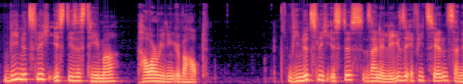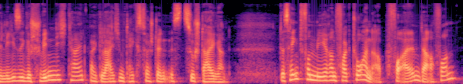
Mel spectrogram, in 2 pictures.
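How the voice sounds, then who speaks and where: A man in his thirties who grew up in Germany, a trainer giving a scripted video lecture in a lively, wry, self-ironic manner, recorded in a studio on a clip-on mic. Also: mid-range voice. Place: studio with a virtual library backdrop.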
